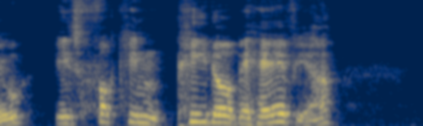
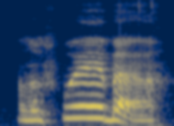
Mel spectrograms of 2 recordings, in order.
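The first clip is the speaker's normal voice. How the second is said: higher, brighter pitched repeat of the same line; pleased repeat; 6 semitones higher than usual. Real, not acted. Filming himself, admiring the new look, higher pitched. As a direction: say it again, lifted and delighted. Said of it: "repeated differently".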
